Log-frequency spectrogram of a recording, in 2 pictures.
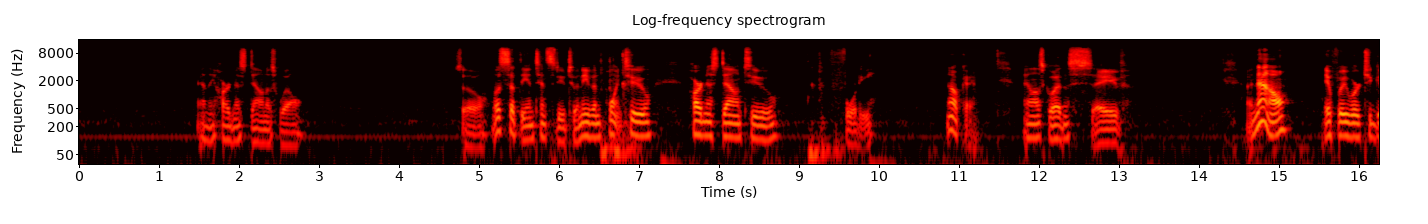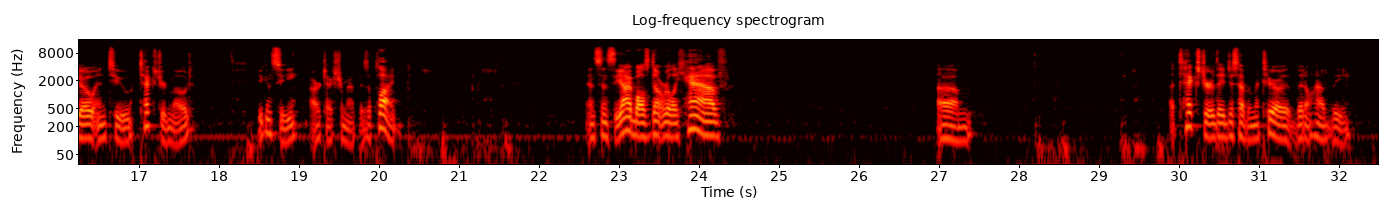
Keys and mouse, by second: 2.1-10.8 drag, 16.2-17.9 drag, 18.5-25.6 middle drag, 26.7-32.0 middle drag.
